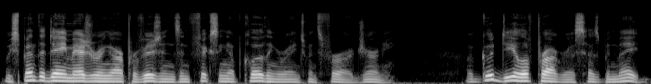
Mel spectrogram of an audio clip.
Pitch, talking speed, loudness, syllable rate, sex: 130 Hz, 210 wpm, -17 LUFS, 5.9 syllables/s, male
